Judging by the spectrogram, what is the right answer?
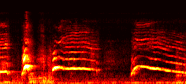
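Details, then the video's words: German Shepherd named Tyson, a pet dog, giving long, drawn-out whining howls that rise then slowly fall, two main cries with a short break, after a man orders it in Russian to lie down. "Funny German Shepherd Dog"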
